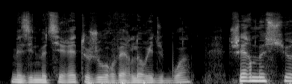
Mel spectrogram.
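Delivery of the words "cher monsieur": higher-pitched imploring address; mildly suppliant, pitch well up; pleading. A narrator's reading. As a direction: beg him to listen. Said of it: "répétai-je d'un air suppliant".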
